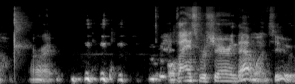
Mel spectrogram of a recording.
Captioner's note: laughing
